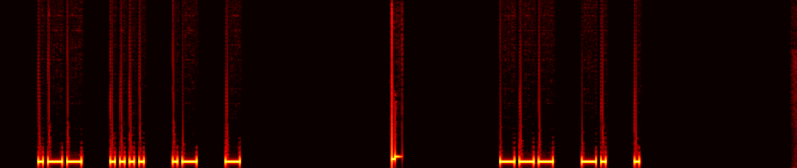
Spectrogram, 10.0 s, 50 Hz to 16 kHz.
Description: Morse code, heard as a keyed tone, about 20 wpm, spaced as for 15 wpm, 700 Hz. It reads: WHAT ONE
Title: 2x Character Spacing - Top 100 Words - 20wpm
